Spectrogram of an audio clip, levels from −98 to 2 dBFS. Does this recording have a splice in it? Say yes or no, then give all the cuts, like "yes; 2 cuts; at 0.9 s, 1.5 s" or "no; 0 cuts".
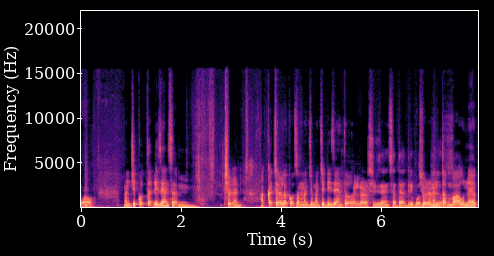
no; 0 cuts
